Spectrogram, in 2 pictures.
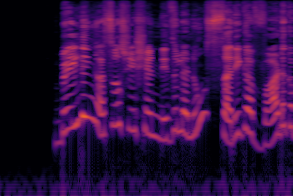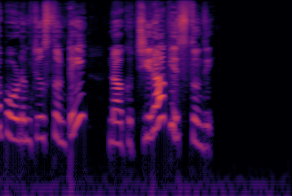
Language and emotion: Telugu, angry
